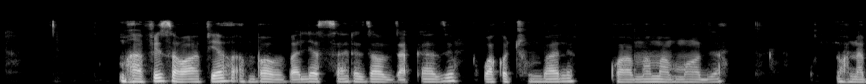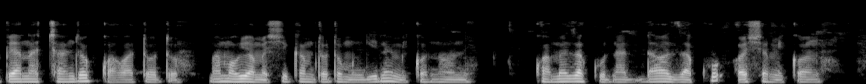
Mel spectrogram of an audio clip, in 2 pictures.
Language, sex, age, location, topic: Swahili, male, 25-35, Nakuru, health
